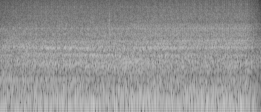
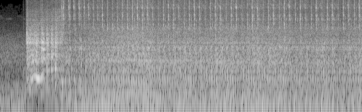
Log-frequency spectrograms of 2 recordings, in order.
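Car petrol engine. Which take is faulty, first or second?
second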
